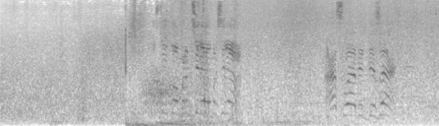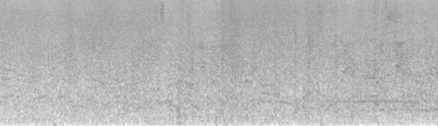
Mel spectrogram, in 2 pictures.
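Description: Wind blows through a ship's sails and rigging.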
